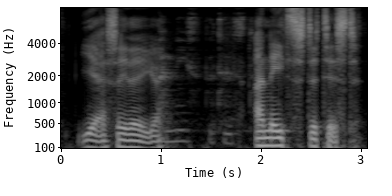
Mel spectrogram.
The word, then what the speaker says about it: anaesthetist: Anaesthetist. – Anaesthetist. Anaesthetist. It's like you say the TH before the S, but the S is before the TH.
